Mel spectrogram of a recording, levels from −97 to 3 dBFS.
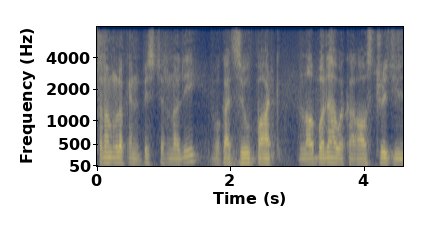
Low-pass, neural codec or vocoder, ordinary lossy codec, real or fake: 7.2 kHz; codec, 16 kHz in and 24 kHz out, 0.4 kbps, LongCat-Audio-Codec, fine tuned four codebook decoder; none; fake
